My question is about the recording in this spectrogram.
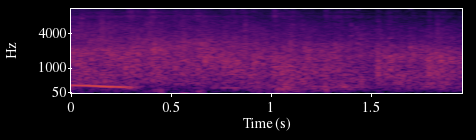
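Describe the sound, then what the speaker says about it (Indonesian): An audience at a family seminar gives a short burst of dense, steady clapping for a speaker, with a brief voice at the start. "Mari sama-sama kita berikan aplaus buat Bu Ana."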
